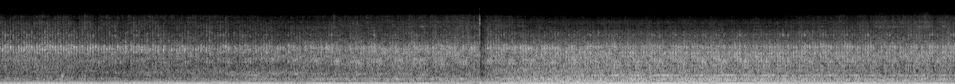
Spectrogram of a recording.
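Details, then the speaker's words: Humvee diesel at idle just after valve cover gasket replacement (CDR valve, intake and fuel lines also removed and refitted): steady low rumble with even clatter, no misses or knocks; oil pressure and voltage good, normal idle. "obviously it fired up and um just kind of looking at everything got oil pressure we got voltage this is all right"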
